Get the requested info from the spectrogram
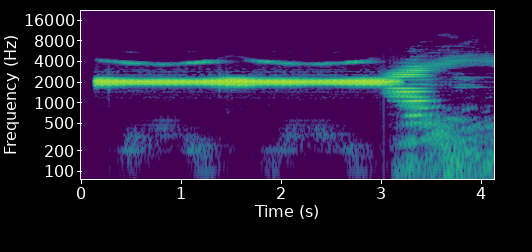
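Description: Synthesized intro sound effect: a loud, steady high electronic tone held for about three seconds, then breaking into a falling sweep that fades out.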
